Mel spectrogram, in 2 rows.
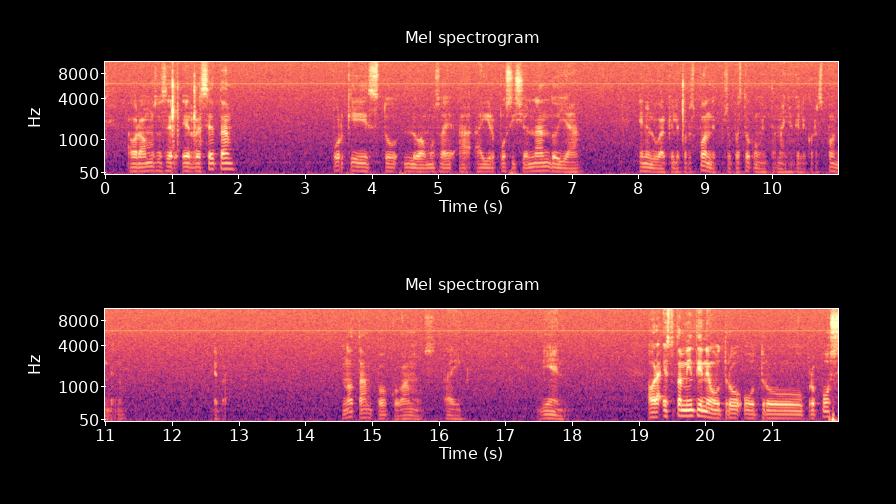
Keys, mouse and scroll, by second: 1.0 r, 1.3 z, 3.9 click, 5.3-7.6 drag, 8.6 s, 15.3 click, 15.6-16.6 middle drag, 16.6 scroll up 1, 17.0 click, 18.5 middle click, 19.6-21.6 drag, 21.6 middle click.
